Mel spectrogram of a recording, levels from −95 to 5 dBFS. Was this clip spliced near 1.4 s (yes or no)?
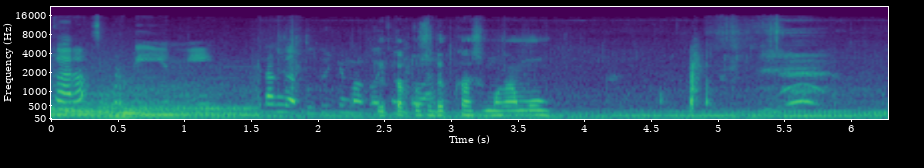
yes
